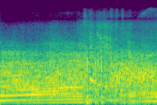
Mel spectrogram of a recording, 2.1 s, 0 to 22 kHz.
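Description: Hyundai i30N's turbocharged four-cylinder engine pulling under acceleration, its note rising gently, with a short break about a second in. It breathes through a freshly fitted open-cone induction kit and runs with a resonator delete pipe.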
